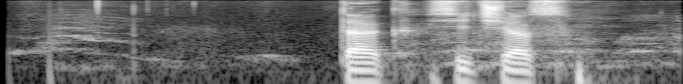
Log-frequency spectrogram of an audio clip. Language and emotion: Russian, neutral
